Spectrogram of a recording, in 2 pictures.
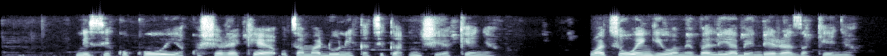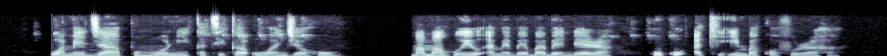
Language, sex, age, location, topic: Swahili, female, 25-35, Kisii, government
